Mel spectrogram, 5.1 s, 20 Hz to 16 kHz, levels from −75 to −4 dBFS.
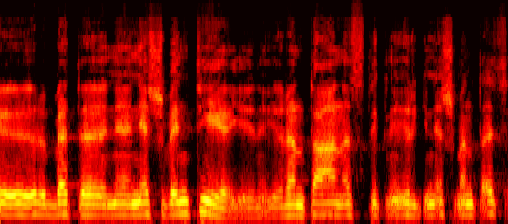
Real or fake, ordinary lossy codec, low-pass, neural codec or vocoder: fake; Opus, 24 kbps; 14.4 kHz; vocoder, 48 kHz, 128 mel bands, Vocos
